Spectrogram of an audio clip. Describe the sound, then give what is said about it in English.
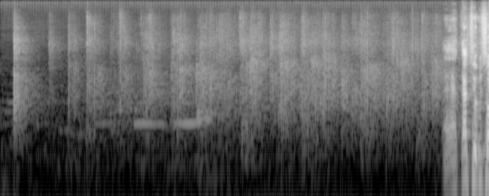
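A crowd claps in a loose, uneven patter of soft, scattered handclaps for several seconds, then a loud voice abruptly breaks in over them at the end. “If you are clapping, clap well, because you better clap and get something and not sit there and get nothing.”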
